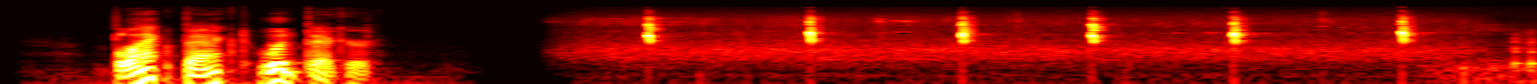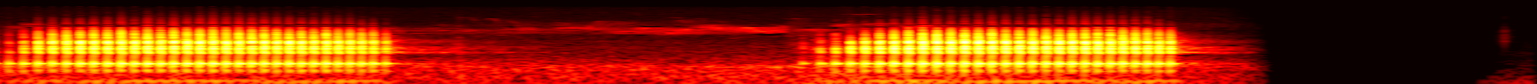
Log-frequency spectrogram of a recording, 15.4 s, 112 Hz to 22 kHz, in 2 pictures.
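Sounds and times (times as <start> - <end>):
Black-backed Woodpecker song in the Western USA: 3.0 - 14.0.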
